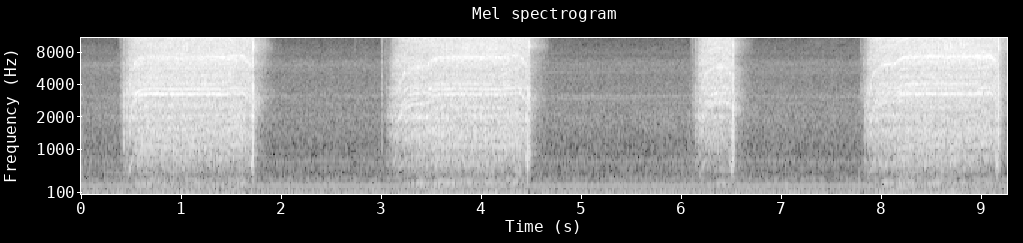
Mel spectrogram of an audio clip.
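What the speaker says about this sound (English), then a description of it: "we just need a small drilling machine" A small electric drill runs in four separate bursts, three long and one short, each a steady high whine with quiet pauses in between, cutting a switch bracket.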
